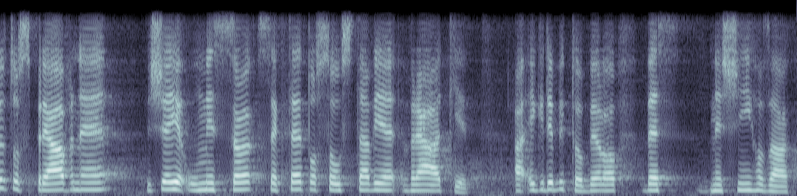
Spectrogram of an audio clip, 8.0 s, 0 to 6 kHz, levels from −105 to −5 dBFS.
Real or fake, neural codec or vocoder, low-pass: fake; codec, 16 kHz, 0.7 kbps, FocalCodec; 5.4 kHz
